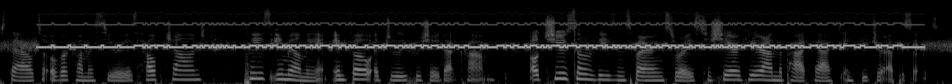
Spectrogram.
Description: RTTY (45.45 baud, 170 Hz shift), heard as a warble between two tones, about 2250 Hz centre, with speech in English. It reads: UDYQ LSNE XUER NWVX CNEE HSWC CGYS UUGH TVZO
